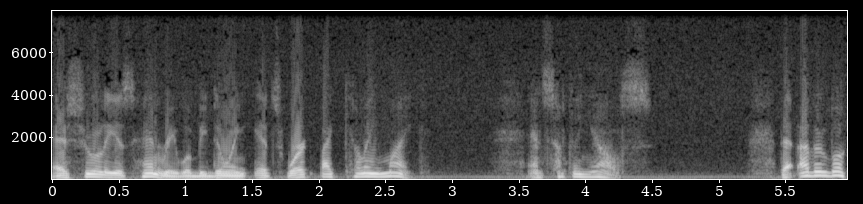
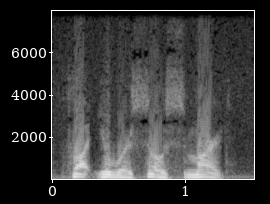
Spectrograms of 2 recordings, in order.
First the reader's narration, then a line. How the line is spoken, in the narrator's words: cried hoarsely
